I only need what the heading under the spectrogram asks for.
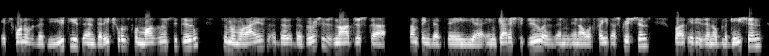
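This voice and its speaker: A man's voice: medium pitch, no echo. Man from Egypt on a tinny phone line. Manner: deliberate, with repeated words and fillers. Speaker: guest. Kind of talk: telling his life story on a radio call-in. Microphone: telephone.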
